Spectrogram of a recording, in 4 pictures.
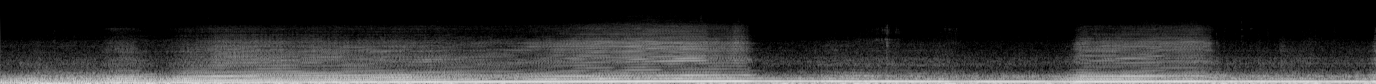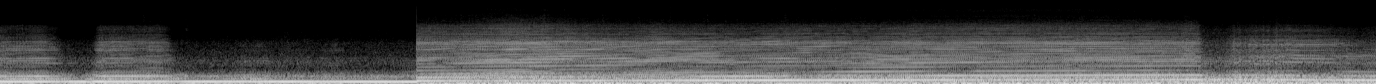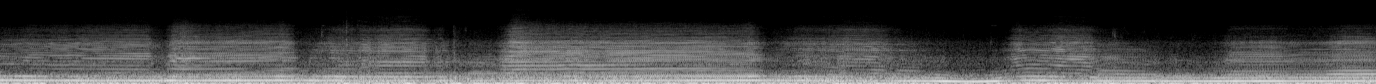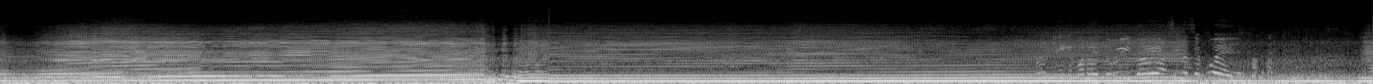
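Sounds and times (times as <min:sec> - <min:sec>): car engine at high revs: 0:00.0 - 0:55.0.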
